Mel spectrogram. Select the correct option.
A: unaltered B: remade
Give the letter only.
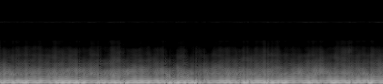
B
